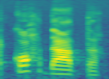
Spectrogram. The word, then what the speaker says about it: Chordata: então o subfilo Aliás o filo cordata ele se escreve em latim como chordata tá mas a pronúncia é cordata OK então ele é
